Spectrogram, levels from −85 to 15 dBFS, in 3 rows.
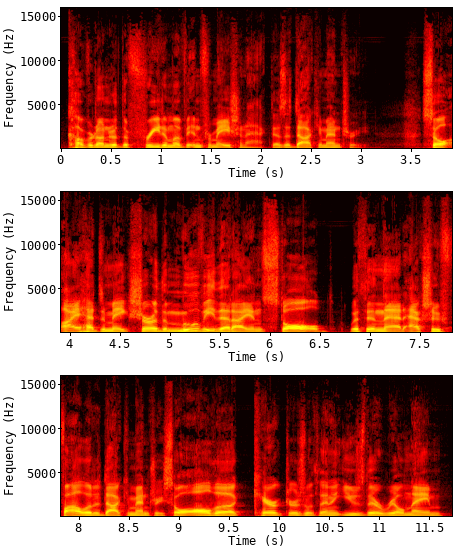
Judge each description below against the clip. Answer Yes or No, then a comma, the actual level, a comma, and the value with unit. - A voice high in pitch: No, low, 115 Hz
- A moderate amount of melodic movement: Yes, average, 3.3 semitones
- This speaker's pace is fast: No, average, 190 wpm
